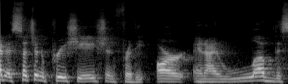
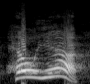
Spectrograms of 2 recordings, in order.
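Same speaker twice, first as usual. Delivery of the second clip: high, loud enthusiastic "hell yeah"; eager yes; 8 dB louder than usual. Retold or imitated. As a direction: grab the offer excitedly. The guy accepts eagerly.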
